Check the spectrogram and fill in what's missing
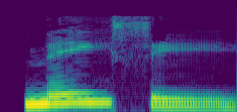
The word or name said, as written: Macy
